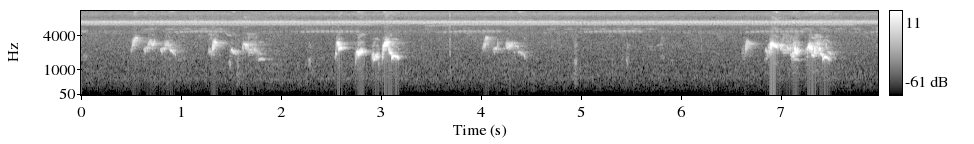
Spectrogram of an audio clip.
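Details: Old-forest red-whiskered bulbul singing in a trap to lure wild bulbuls, 8 October 2018: short bouncy chirpy phrases repeated every second or so, ending in a louder busy burst, over constant hiss.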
